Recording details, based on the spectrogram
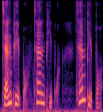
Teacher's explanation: The brain realizes that moving the tip of the tongue to the roof of the mouth for the N is a total waste of time and energy when the lips need to close anyway. >> So, it just skips the tongue movement entirely. · It closes the lips early and acoustically that N turns into an M. · my lips are closing to make the P in people before I've even finished saying the N in 10. Because the brain knows those lips need to close for the P. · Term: assimilation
